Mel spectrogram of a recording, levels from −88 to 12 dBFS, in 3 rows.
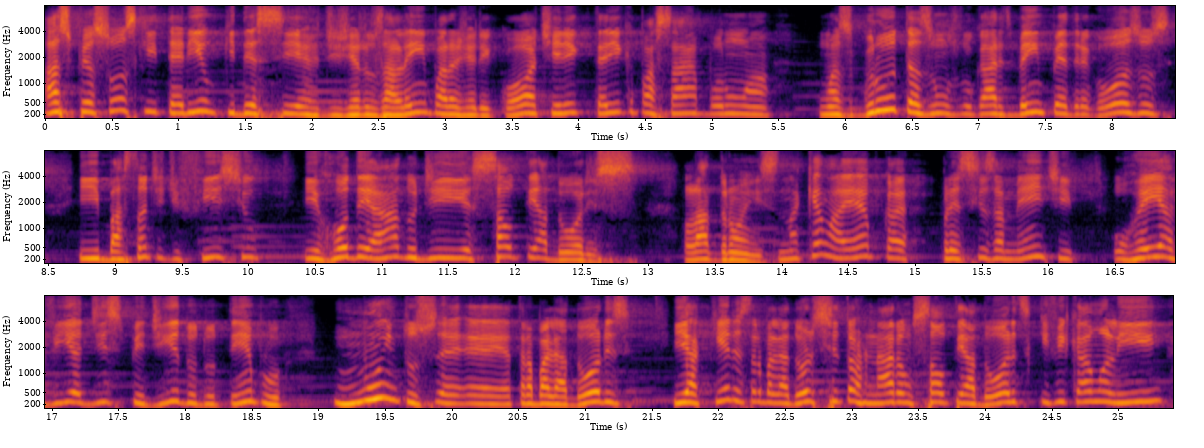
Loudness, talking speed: -16 LUFS, 120 wpm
